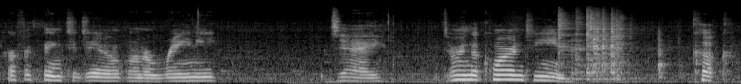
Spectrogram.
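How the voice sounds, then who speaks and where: A woman's voice: lowish voice, slow pace, pauses often, noisy background. A woman hosting a casual home cooking demonstration in her kitchen, chatty and enthusiastic, talking to her viewers as she works at the stove. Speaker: home cooking show host.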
